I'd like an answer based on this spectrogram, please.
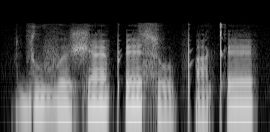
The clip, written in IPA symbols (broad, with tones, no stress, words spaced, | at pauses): du˦və˧ ʃæ˦pʼɛ˦so˨ pʼa˨kʼɛ˧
